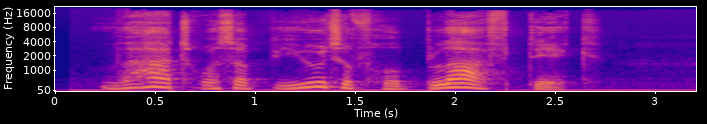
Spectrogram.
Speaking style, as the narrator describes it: Dunark exclaimed

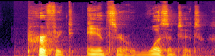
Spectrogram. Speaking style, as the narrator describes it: Rick said bitterly

